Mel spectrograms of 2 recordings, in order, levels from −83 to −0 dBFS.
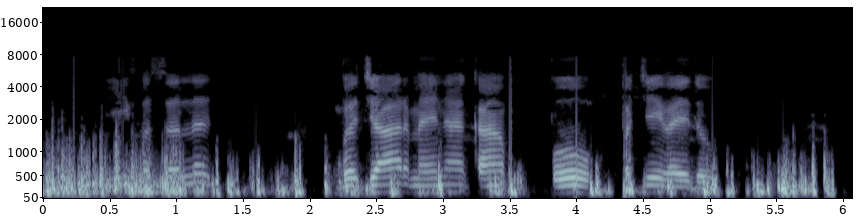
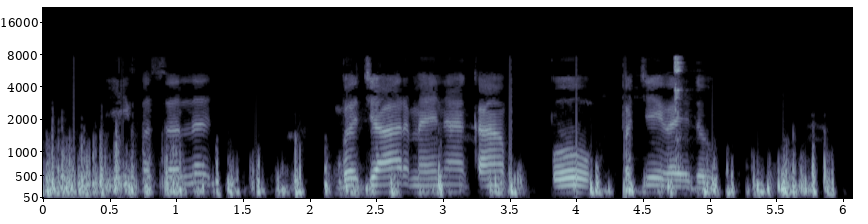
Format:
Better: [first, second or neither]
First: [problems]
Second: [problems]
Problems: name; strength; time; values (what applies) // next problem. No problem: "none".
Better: first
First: none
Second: noise reduction (neural mask model RNNoise)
